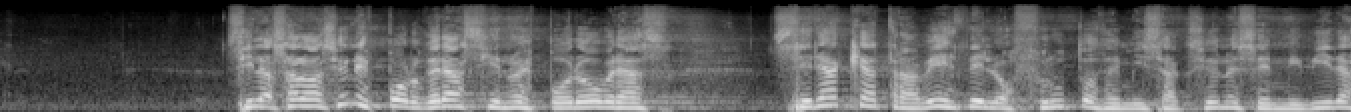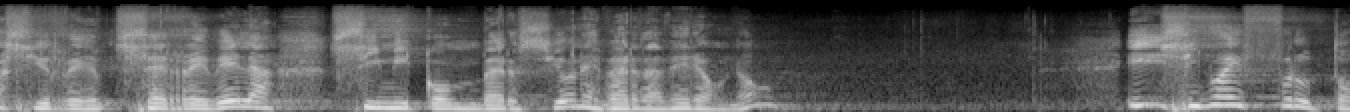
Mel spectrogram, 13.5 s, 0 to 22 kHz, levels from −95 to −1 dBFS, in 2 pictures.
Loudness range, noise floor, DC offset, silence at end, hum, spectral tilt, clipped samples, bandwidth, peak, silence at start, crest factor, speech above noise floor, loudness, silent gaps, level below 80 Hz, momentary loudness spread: 6 LU; -57 dBFS; under 0.1%; 0 s; none; -4.5 dB/octave; under 0.1%; 17 kHz; -2 dBFS; 1.15 s; 18 dB; 36 dB; -20 LUFS; none; -58 dBFS; 8 LU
